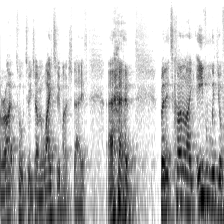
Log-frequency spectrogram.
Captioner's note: laughs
